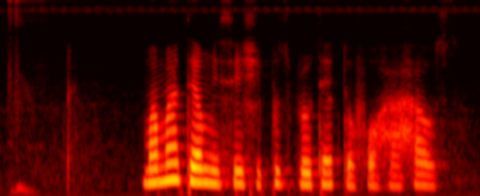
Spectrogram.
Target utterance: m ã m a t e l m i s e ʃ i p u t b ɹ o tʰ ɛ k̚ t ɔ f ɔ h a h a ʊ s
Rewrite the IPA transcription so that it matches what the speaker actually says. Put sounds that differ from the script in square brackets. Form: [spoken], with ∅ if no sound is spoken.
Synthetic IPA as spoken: m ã m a t [ɛ] l m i s e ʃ i p u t [p] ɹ o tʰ ɛ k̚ t ɔ f ɔ h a h a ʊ s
